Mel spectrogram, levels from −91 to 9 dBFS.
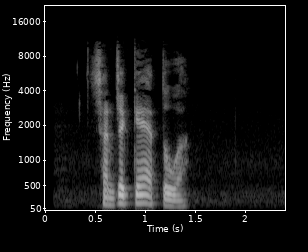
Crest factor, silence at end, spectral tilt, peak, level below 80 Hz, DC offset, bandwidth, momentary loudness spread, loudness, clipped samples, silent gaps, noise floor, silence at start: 22 dB; 1 s; -4.5 dB/octave; -8 dBFS; -82 dBFS; under 0.1%; 10.5 kHz; 12 LU; -27 LUFS; under 0.1%; none; -72 dBFS; 0.5 s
